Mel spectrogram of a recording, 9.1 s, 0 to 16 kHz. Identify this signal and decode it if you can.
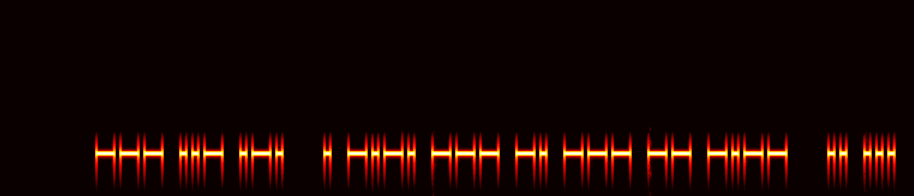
Morse code, heard as a keyed tone, about 21 wpm, 700 Hz. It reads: OUR ECONOMY IS
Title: Sentences from Top 1000 Words - Review Part 6 - 20wpm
